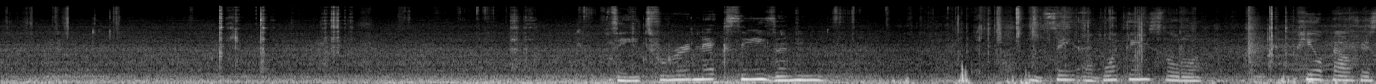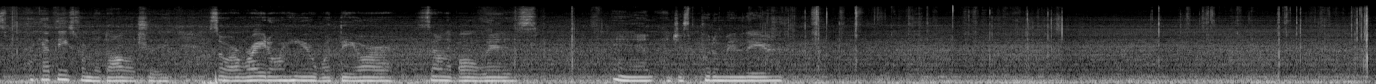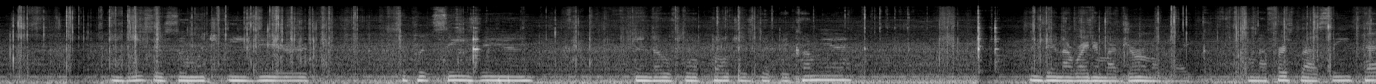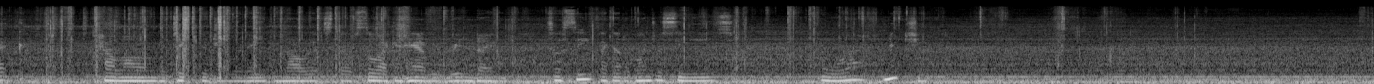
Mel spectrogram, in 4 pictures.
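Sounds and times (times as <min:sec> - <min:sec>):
low background rumble: 0:00.0 - 0:55.0
plastic pouch crinkling: 0:09.4 - 0:14.6, 0:21.4 - 0:24.6, 0:25.2 - 0:53.3.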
